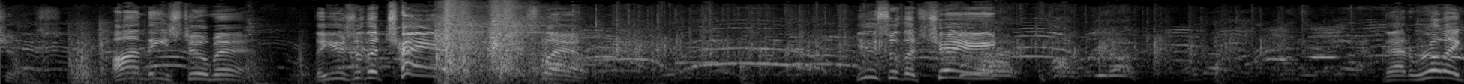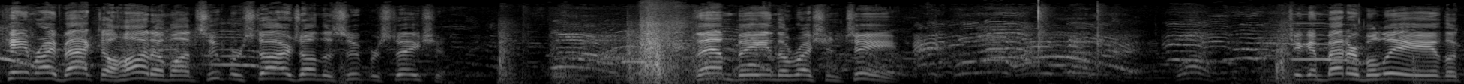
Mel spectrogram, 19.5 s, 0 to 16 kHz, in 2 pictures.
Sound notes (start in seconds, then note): 5.5 crowd cheering; 7.7 crowd chatter; 17.2 crowd chatter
